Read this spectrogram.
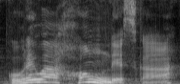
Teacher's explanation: Nanti pengucapannya K-nya ini agak naik ya, karena ini kalimat pertanyaan. · Intonasinya paling terakhir K-nya itu agak naik karena kalimat pertanyaan.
